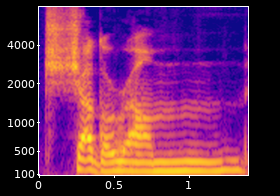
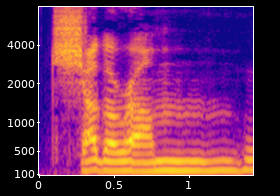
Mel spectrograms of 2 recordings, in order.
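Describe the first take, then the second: First: Slow, stretched, joyful croak; a happy frog croaking once more; glad frog croak. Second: Slow, drawn-out happy croak; glad frog croak. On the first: Acted. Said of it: "he cried again". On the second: A narrator's reading. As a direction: croak with joy like a big frog. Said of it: "the loudest, gladdest chug-a-rum".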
